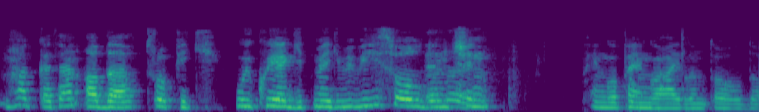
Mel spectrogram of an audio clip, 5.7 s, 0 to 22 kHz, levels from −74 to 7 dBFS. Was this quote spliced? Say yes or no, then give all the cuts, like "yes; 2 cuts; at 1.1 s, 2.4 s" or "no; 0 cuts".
no; 0 cuts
